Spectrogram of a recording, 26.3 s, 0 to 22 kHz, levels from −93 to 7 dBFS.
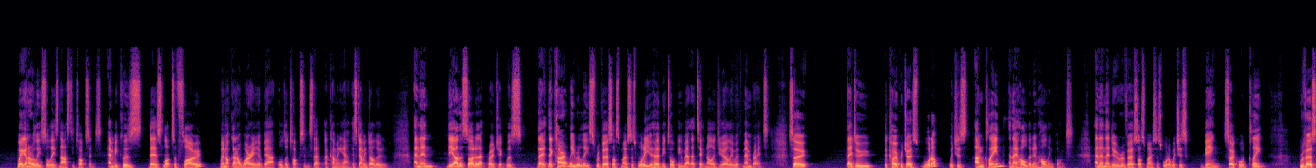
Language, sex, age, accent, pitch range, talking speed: English, male, 20-39, Australian, 90-110 Hz, 200 wpm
